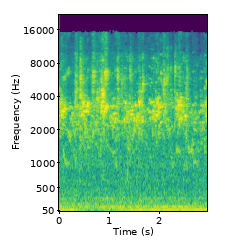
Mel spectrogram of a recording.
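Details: Budgerigar playing on a swing, giving rapid scratchy chirps at roughly two per second in an uneven warbling chatter, with a low hum in the background.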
